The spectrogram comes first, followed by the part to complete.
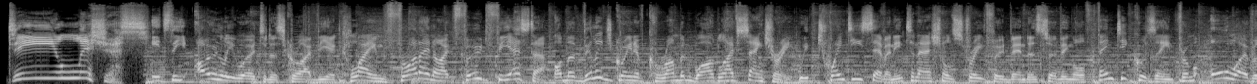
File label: radio commercial; markets down under sanctuary markets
